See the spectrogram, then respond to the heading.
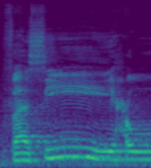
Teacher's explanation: Dibaca dengan qadar panjang dua harakat. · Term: mad asli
